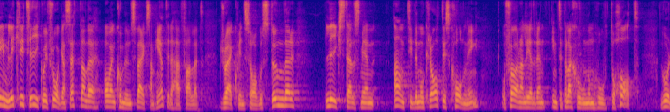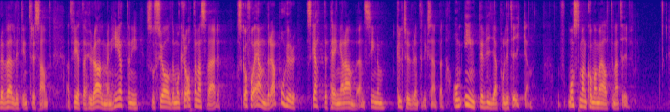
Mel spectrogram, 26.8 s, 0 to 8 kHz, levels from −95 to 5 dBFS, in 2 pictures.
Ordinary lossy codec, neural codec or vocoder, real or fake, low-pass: none; none; real; none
